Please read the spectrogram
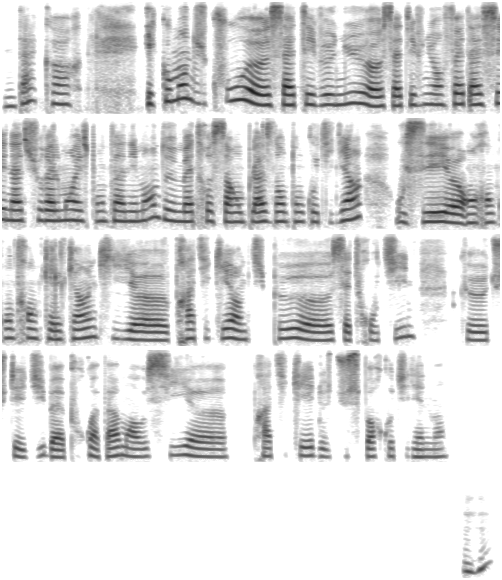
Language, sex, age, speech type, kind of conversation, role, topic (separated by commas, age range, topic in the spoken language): French, female, 45-49, conversation, podcast, host, Quelles petites habitudes te reconnectent le mieux à ton corps ?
